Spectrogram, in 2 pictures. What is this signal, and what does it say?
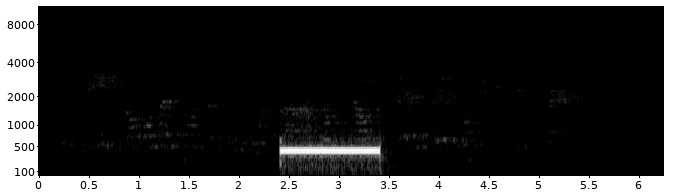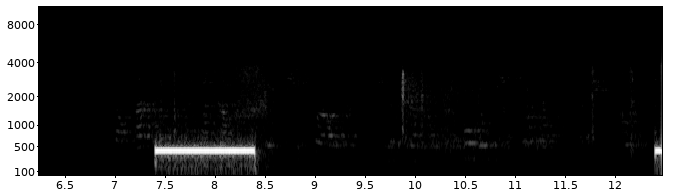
Ringback tone (Europe, 425 Hz), with speech.
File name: out- -2021- - - .3402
